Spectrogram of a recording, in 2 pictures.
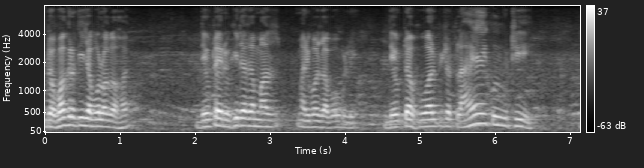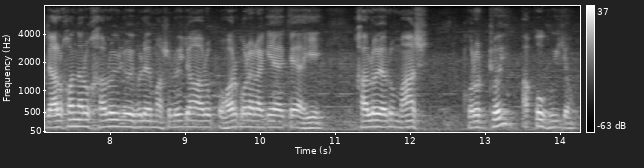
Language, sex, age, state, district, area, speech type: Assamese, male, 45-60, Assam, Nalbari, rural, spontaneous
